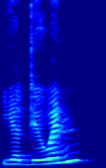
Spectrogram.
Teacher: Listen to that G at the end. Ya doing, it's gone.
